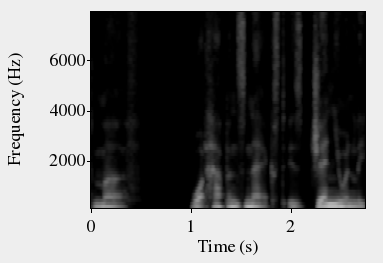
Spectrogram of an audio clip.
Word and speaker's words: MRF: When your recycling truck dumps its load at a materials recovery facility or MRF, which everyone in the industry pronounces murf, what happens next is genuinely kind of amazing.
